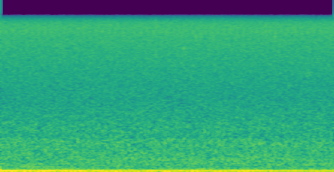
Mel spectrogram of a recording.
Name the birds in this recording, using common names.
Black-capped Chickadee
